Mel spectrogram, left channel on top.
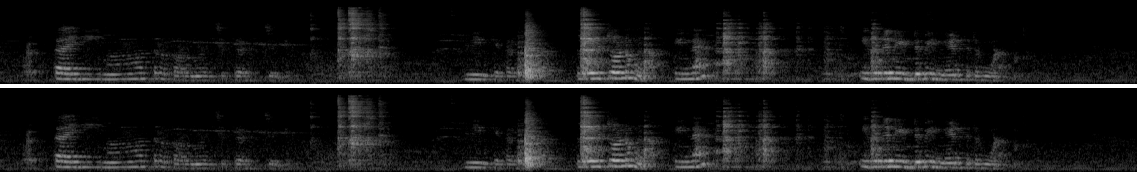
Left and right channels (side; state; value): both; normal; correlation 0.93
